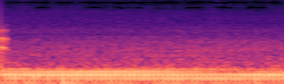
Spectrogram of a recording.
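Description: A car engine idling steadily: a low, even hum that neither rises nor falls.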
